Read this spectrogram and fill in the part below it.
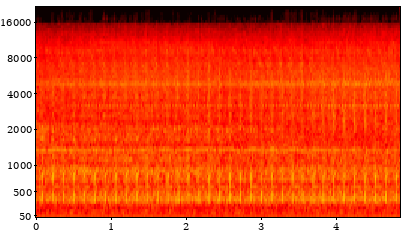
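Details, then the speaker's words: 2010 Audi Q5 Premium Plus, direct-injection engine, with check engine light and low oil pressure warning, idling: steady even idle with light regular injector clatter about 3.5 per second, no top-end tick; normal idle. "It sounds fine. It sounds fine. I don't even hear a top engine tick, nothing. It sounds absolutely fine."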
